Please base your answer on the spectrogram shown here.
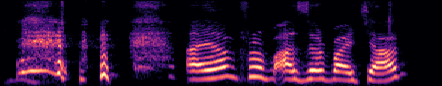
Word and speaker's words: Azerbaijan: So just to make sure I pronounce my country again so people will get it right. I am from Azerbaijan.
